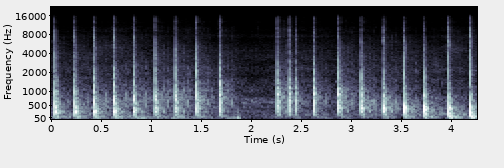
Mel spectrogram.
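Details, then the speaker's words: Quick steady taps on the topside of a balsa-cored GRP yacht hull after collision with a fixed post give a dead, papery thud instead of a crisp ring; the laminate has delaminated from the core. "Uh, and you can see there's um clearly delamination between the the core. In fact, if I put my foot on it, you can hear it."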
